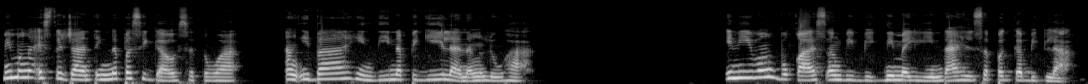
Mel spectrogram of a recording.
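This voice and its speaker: A woman's voice: mid-range voice, measured pace, mellow. A woman giving scripted, dramatic narration of a love story as the storyteller.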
